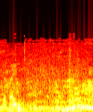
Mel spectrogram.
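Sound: lions roaring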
